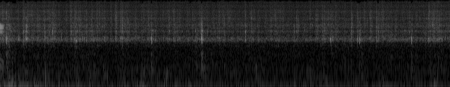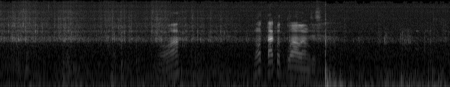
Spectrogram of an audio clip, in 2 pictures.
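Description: Pedal catamaran being pedalled across choppy sea: water washing against the hulls, with a steady high whine underneath. A low thump comes near the end.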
